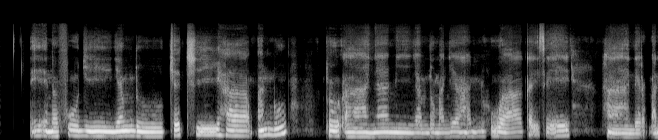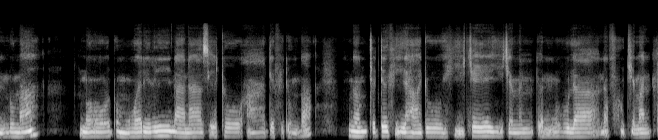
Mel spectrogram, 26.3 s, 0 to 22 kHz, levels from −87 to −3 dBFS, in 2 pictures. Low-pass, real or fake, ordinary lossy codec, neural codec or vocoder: 10.8 kHz; fake; none; codec, 32 kHz, 1.9 kbps, SNAC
